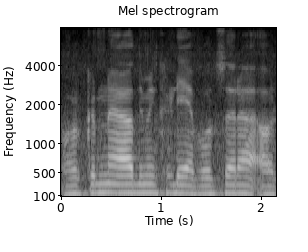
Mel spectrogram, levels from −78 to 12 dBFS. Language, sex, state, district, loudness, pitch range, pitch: Rajasthani, male, Rajasthan, Churu, -16 LUFS, 135-150 Hz, 145 Hz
